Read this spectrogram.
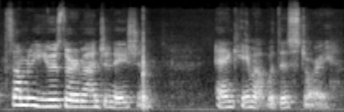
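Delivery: ordinary talk, nothing marked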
